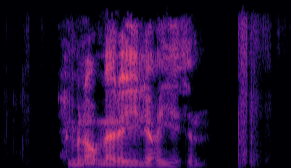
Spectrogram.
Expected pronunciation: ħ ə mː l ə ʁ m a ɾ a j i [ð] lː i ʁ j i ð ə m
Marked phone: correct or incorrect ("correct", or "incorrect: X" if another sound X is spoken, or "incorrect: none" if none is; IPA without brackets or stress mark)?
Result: incorrect: none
